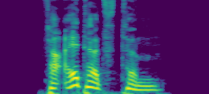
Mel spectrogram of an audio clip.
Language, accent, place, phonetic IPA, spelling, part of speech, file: German, Germany, Berlin, [fɛɐ̯ˈʔaɪ̯tɐt͡stəm], vereitertstem, adjective, De-vereitertstem.ogg
- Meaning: strong dative masculine/neuter singular superlative degree of vereitert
